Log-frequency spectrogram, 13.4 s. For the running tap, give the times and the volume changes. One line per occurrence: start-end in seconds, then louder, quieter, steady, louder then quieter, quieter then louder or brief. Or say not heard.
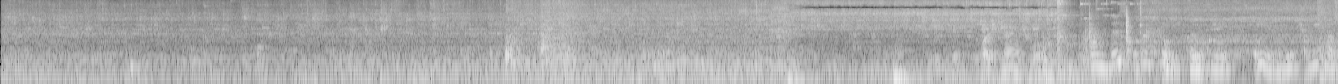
0.0-13.3 louder.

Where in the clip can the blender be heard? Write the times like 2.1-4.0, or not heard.
not heard.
